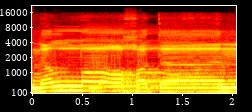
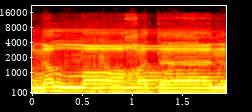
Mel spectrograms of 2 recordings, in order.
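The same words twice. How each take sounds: The two takes are said the same way.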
